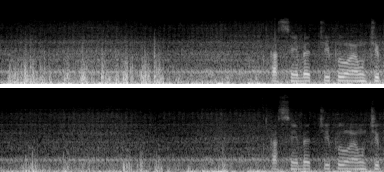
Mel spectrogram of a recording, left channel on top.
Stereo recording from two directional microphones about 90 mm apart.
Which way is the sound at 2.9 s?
15° right (ahead or behind).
